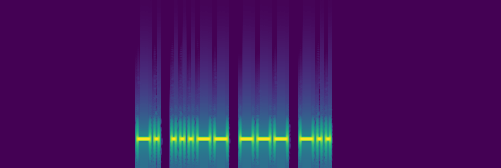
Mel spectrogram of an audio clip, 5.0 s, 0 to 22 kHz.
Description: Morse code, heard as a keyed tone, about 28 wpm, 700 Hz. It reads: N3OD
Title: USA Call Signs - 4 Characters - Repeated 2x - 28wpm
